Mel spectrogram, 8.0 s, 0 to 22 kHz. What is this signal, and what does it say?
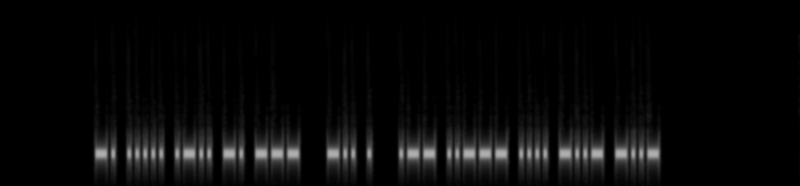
Morse code, heard as a keyed tone, about 32 wpm, 700 Hz. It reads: N5LNO DE W2HXX
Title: USA Callsign DE Callsign - 5 Characters - 30wpm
